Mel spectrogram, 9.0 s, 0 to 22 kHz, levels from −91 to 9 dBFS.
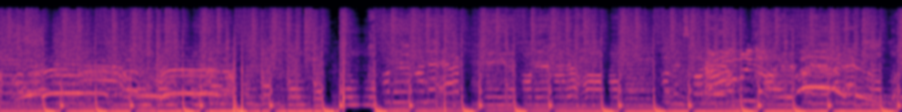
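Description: Loud pops occur at 2.33 to 2.44 s (a double), 3.43 to 3.46 s and 4.44 to 4.47 s, roughly 20 dB above the sound, likely voltage spikes from a switch, plug or static.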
